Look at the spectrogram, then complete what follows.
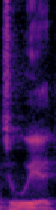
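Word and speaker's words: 城: 자, 그 다음에 히메지성이 나오는데 히메지조 성이라는 말은 우리나라 캐슬이라는 성은 일본식 발음으로 조예요.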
